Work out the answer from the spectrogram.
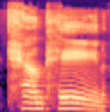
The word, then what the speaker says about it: campaign: Rain, reign, campaign. Notice those sound similar. Foreign, completely different pronunciation. Foreign, benign, benign. The rule is GN spelling has a silent G pronunciation.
